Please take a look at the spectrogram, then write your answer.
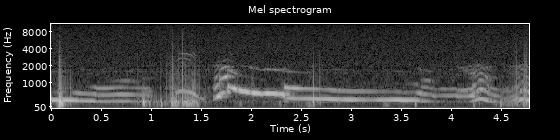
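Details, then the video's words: Singing Rottweiler: a chain of sustained, slightly quavering howls, each swelling then sliding slowly downward, with brief yips between and a rising tail at the end. "Singing Rottweiler"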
